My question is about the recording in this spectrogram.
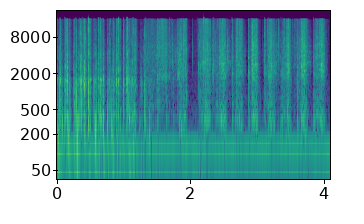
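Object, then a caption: Porous foam sponge. A hand-sized, star-shaped green porous foam sponge is tapped and scratched with long orange acrylic nails. Quick, dry, bright scratchy taps come about four times a second in an uneven rhythm, over a faint steady low hum.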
